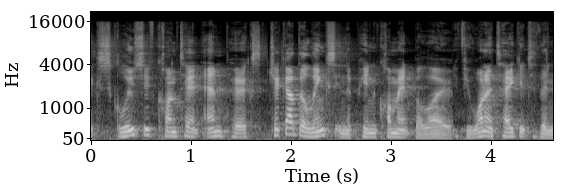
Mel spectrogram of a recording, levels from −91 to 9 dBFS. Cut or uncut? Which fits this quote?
cut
